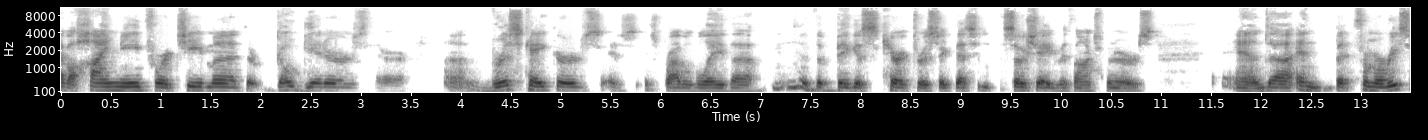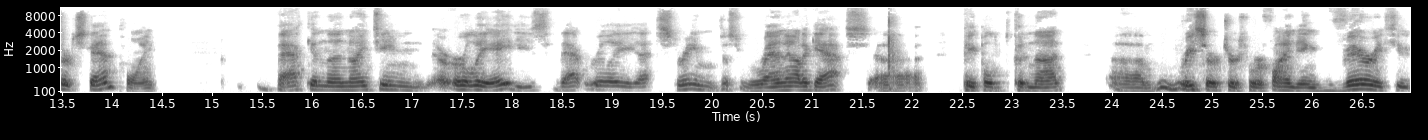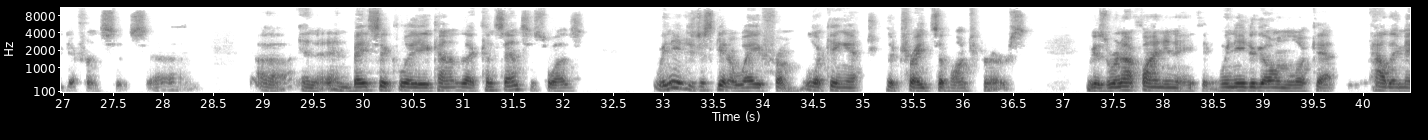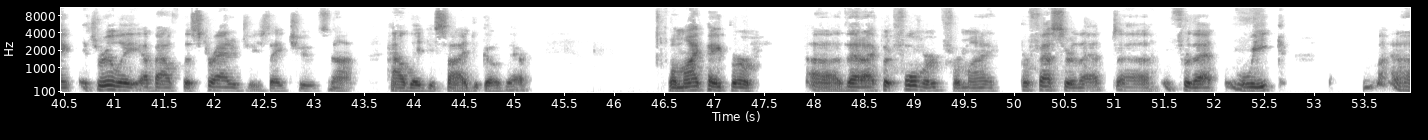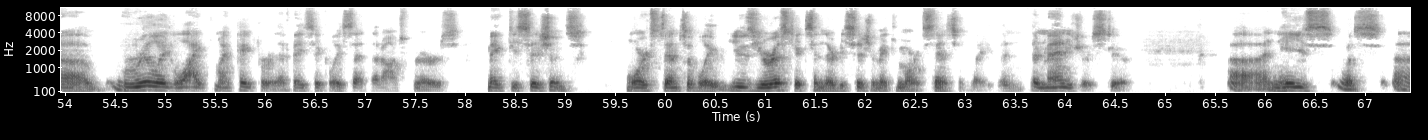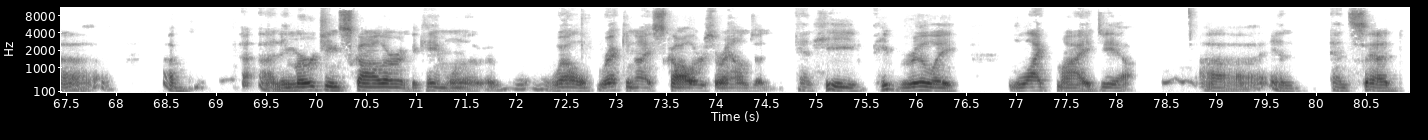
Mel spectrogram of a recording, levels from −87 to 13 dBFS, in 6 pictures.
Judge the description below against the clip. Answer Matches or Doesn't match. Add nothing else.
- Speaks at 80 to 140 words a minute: Matches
